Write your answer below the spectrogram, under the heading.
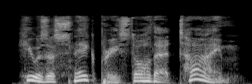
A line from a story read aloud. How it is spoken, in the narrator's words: gasped the king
